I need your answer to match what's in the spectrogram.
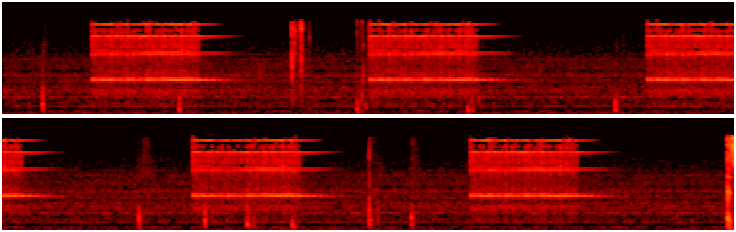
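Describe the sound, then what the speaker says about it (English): A telephone bell ringing in The Stanley Parable video game, five bursts of ringing evenly spaced with pauses between, moderately loud in a quiet room. "then pick up the phone."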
